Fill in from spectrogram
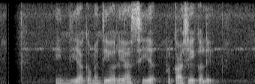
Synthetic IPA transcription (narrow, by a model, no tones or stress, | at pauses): ind̪ijəɐɡɐmət̪iʋəɾəjaːsijəprɐkaːʃeɡɐlḛ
